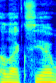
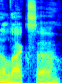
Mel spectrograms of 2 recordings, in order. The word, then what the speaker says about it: Alexia: That says Alexia, which is just how you pronounce their name, who is Alexia. Alexia, yeah. I almost said Alexa. Whoops.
